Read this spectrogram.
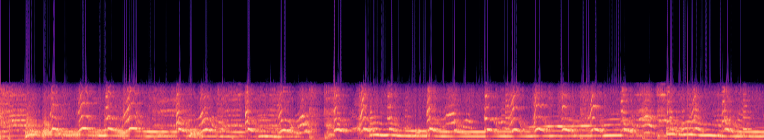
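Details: Two pet dogs howl together in a duet, set off by a song playing in the background; long, wavering drawn-out tones overlap and slide up and down steadily throughout, with the music running underneath.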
